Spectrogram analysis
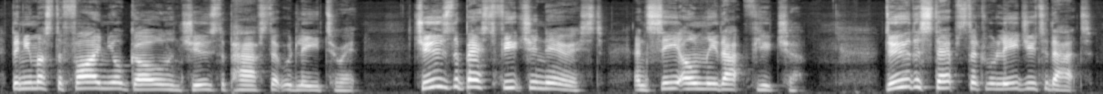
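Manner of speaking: measured, emphatic seer's counsel; deliberate woman mentor with authority; commanding female voice. Acted. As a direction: instruct him like a lofty oracle. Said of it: "he heard a commanding female voice say".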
